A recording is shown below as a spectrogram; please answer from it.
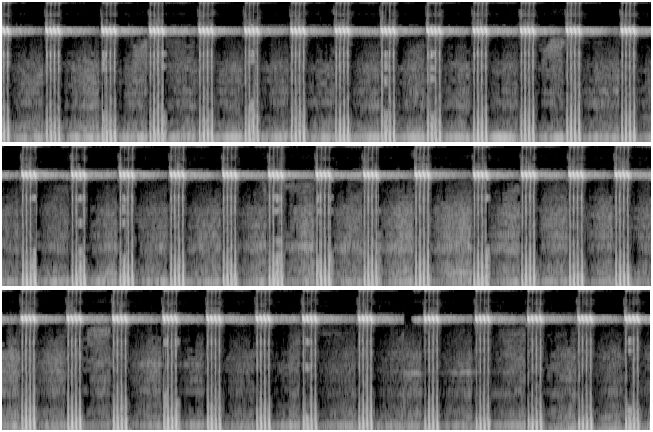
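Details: Cricket chirping loud and clear, a 'krik krik' sound: short high-pitched chirps repeated steadily about three times a second for the whole stretch, over a faint low hum.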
